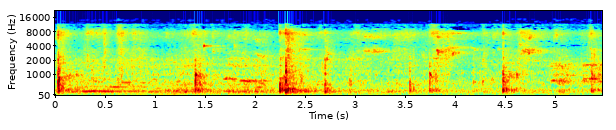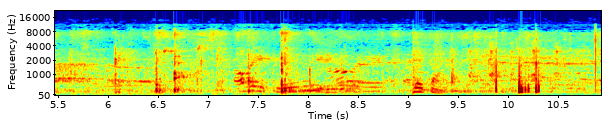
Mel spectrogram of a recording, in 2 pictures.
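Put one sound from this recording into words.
Tennis rackets hit a ball back and forth outdoors.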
